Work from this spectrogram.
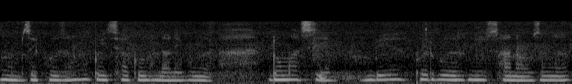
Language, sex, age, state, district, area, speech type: Bodo, female, 45-60, Assam, Kokrajhar, rural, spontaneous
